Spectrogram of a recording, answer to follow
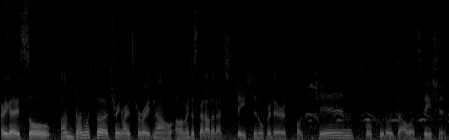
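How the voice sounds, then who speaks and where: At a moderate pace, a man talks with lively intonation over noticeable background noise, the sound dry with no echo. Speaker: travel vlogger. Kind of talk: casual vlog chat. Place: street. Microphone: phone near.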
